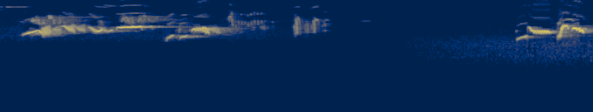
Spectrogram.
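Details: Turdus merula song: a bright warbled phrase with thin high twitters and a few clicks, a long silence, then the start of the next fluted phrase.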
